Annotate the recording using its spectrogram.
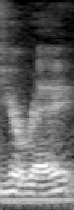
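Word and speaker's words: Ouray: I could do in august early August it's pronounced your ray is spelled like all ray it's in Colorado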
